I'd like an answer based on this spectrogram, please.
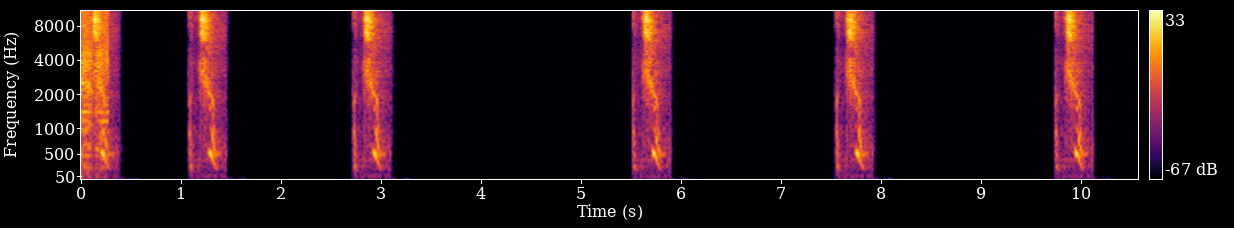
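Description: Six identical short sneezes separated by silence, the same sneeze repeated.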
